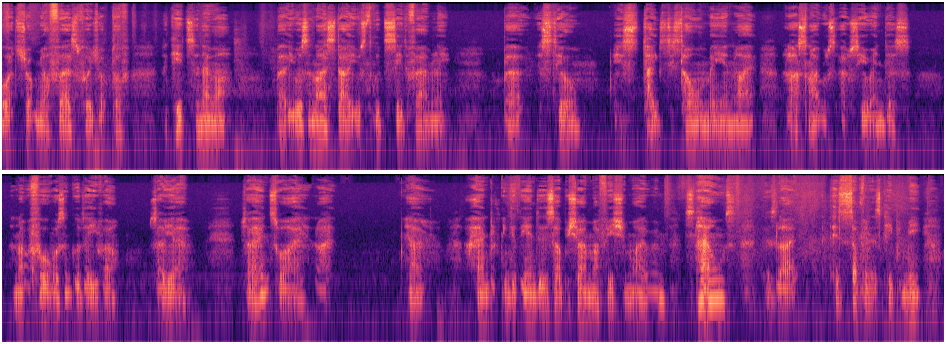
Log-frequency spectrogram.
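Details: Woman with very tight, stressed muscles around her vocal cords, voice sometimes distorted or hard to understand, attending speech therapy; muscle tension dysphonia.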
